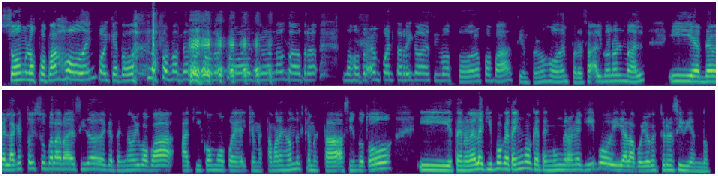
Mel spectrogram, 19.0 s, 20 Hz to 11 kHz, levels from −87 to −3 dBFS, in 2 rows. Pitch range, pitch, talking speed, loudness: 185-250 Hz, 210 Hz, 230 wpm, -27 LUFS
